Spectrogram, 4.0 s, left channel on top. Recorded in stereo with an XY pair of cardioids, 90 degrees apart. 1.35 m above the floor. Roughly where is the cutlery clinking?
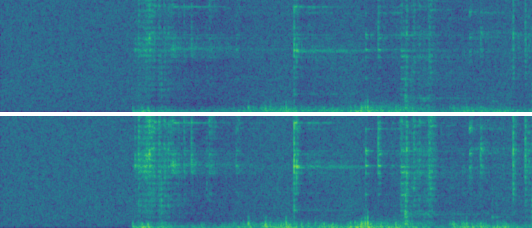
Ahead right.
